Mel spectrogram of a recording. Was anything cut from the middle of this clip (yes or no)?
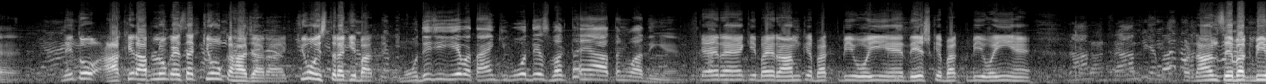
yes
